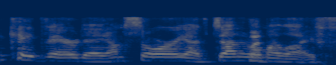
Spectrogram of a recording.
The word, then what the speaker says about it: Verde: And they're saying in the local Creolu dialect it's pronounced veri. So maybe she heard me doing it what she would consider like an Anglo speaker doing it kind of incorrectly but kind of loyal to what she was saying. Or maybe I heard her saying Cape Verde and I just did verde because that's how I see the E is barely pronounced is everything I'm saying.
